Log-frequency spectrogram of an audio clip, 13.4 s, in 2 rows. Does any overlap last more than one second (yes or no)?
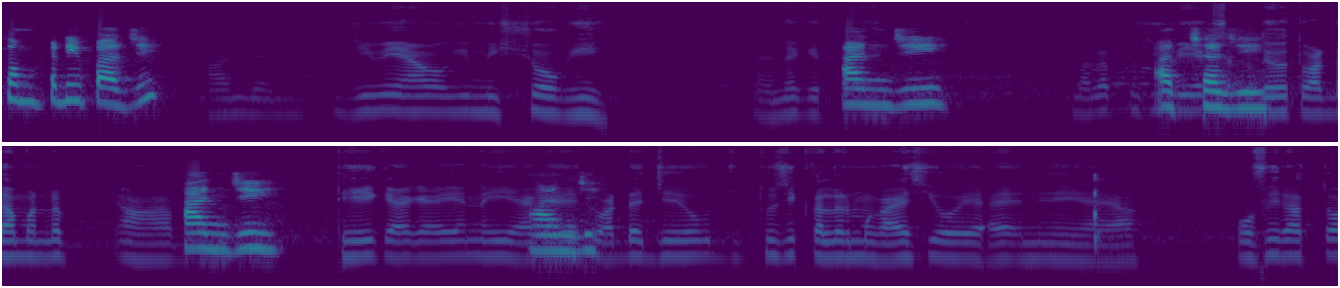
no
